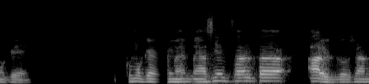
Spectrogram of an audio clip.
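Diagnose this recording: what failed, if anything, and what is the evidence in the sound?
The network dropped packets repeatedly between 1.51 and 1.92 s: four gaps, the longest about 160 ms. That is repeated packet loss (robotic sound). The receiver patched 190 ms by extending the last sound, leaving 80 ms missing outright, so nearly half that stretch sounds choppy.

From 2.07 s to the end there is a call bitrate drop. Bandwidth estimation fell and the Opus encoder went from 40 to 9 kbps, holding the lowest rate for about 1.3 s. Coding became coarser, and at the low rate the encoder also narrowed the band from 20 kHz to 8 kHz, so the speech turns muffled and rough.

At the receive buffer, a jitter buffer slow-down ran from 2.19 to 2.43 s. To build up a reserve, the receiver repeated single pitch periods to add 45 ms, so the audio plays at about 85% speed without a change in pitch. Sounds there are audibly drawn out.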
